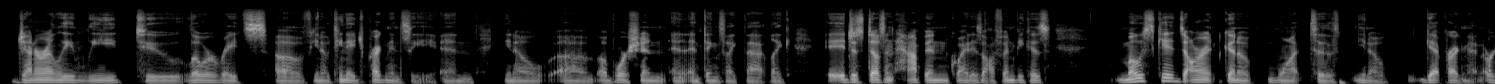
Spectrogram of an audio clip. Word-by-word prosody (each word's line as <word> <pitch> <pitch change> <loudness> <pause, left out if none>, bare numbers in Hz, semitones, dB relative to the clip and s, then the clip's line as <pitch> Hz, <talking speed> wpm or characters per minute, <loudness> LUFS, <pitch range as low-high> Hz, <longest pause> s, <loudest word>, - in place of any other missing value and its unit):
generally 100 -1 +2
lead 95 +1 -5
to 90 -1 0
lower 95 0 -3
rates 90 0 +7
of, 85 +1 -4
you 90 - -4
know, 90 - -6
teenage 95 -1 -2
pregnancy 95 -6 -2
and, 85 -2 -10 0.3
you 90 - -7
know, 85 -1 -8 0.2
uh, 85 -1 -7
abortion 90 -2 0
and 85 -1 -5
and 90 -1 -5
things 85 -1 -4
like 85 0 -9
that. - - -5
Like, - - -8 0.3
it - - +2
it 105 - -1
just 105 -5 +6
doesn't 105 -1 +4
happen 100 -2 +1
quite 90 0 -5
as 90 +1 -4
often 100 -1 -4
because 95 0 +1 0.6
most 120 +8 +4
kids 150 -4 +3
aren't 105 0 +2
gonna 95 -5 +2 0.2
want 95 -4 -5
to, 85 -3 -1
you 95 -1 -8
know, 80 -2 -9 0.4
get - - +1
pregnant - - -3
or - - -3
95 Hz, 165 wpm, -26 LUFS, 85-100 Hz, 0.6 s, rates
